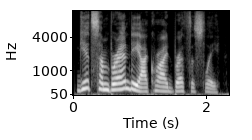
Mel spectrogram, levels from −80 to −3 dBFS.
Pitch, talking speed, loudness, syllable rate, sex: 200 Hz, 155 wpm, -15 LUFS, 4.3 syllables/s, female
